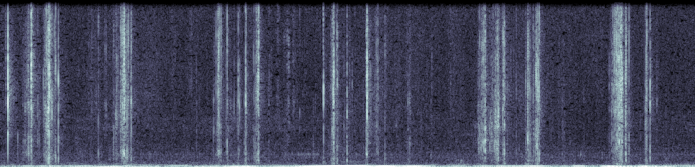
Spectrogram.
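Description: A coral-pink heart of foam bead clay, flat and palm-sized, is held in both hands and pressed with fingertips. It gives short, bright crackling and crunching bursts at an uneven pace over a steady low rumble.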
